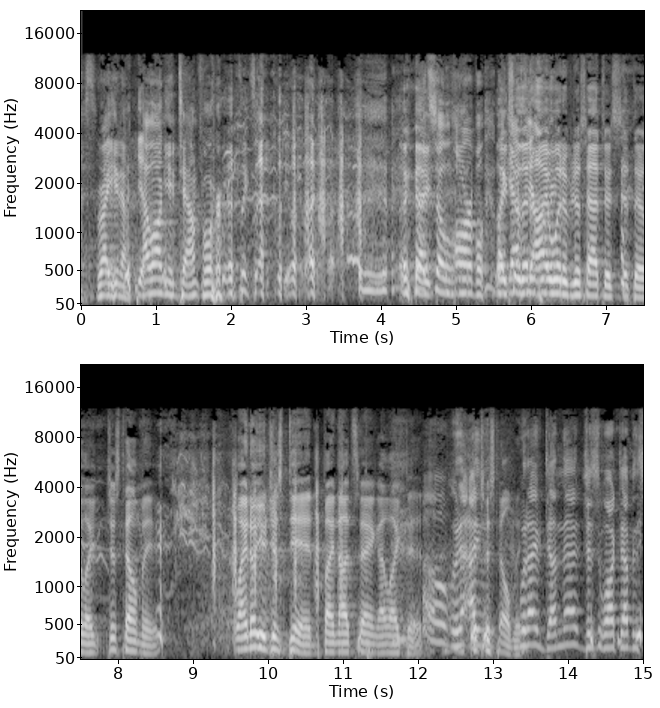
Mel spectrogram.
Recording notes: Live from The Bell House in Brooklyn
